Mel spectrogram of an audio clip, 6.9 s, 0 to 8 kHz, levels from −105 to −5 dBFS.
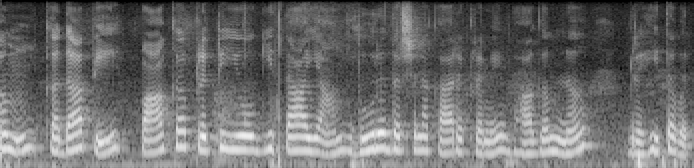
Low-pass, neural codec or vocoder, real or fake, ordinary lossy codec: none; none; real; none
